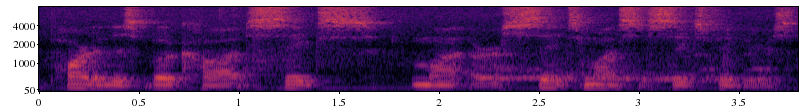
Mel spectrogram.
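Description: A man talks at a moderate pace in a room with audible echo, with noticeable noise behind him. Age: 20s. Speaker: podcast co-host. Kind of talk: casual chat.

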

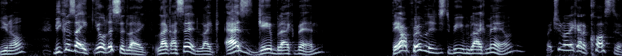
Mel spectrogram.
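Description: Very wide pitch swings and vocal fry mark this voice at a moderate pace, captured in a very clean recording with a silent background. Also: man, fairly high pitch for a man. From Cameroon (Yaoundé). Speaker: podcast guest. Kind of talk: casual chat. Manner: animated.

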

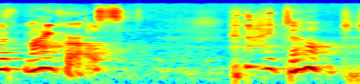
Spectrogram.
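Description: Noticeable background noise sits behind a woman with a fairly high pitch. She talks at a very slow pace. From New Mexico. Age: 50s. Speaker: minister's wife. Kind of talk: sermon. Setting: church.

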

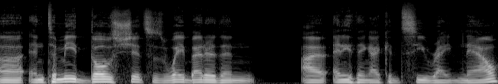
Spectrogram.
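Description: Dry and close with no echo, a man's dark, mellow voice moves at a moderate pace with fairly even intonation. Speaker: event organizer and podcaster. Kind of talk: casual chat.

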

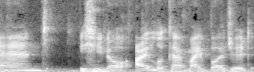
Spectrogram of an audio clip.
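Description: Over noticeable background noise and audible room echo, a woman talks very slowly in a very deep, low pitch with fairly even intonation. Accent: New York. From US Northeast, the Bronx, New York. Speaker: personal finance coach. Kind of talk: interview.

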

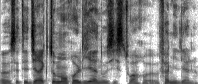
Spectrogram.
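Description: Calm in tone, a woman speaks with a dark, mellow quality and a fairly even intonation. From Paris region, France. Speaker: photographer. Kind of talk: interview. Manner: halting.

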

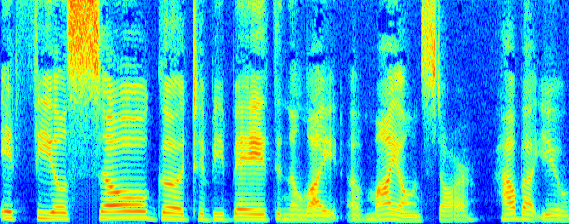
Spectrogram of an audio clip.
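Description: The tone is soothing, the pace very slow, and there are hardly any pauses. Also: woman. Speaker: meditation teacher. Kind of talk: guided meditation for children. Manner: soft, slow, soothing; gentle, warm, playful.

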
